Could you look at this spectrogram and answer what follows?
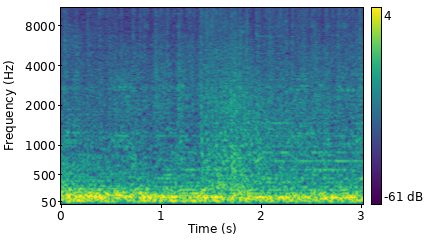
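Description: Death Stranding 2 weapon with a very high fire rate, a dense unbroken roar of rapid gunfire filling the whole moment, loud and close with no talking.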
